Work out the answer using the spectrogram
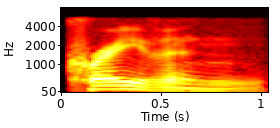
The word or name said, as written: craven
